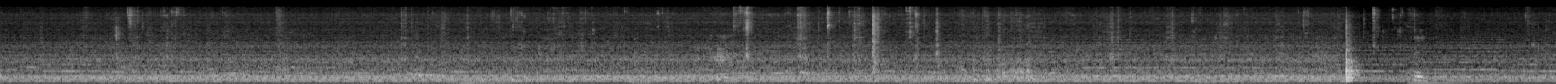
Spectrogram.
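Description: Mouth sounds of chewing crispy fried grasshoppers, with a few sharp crunchy clicks a little after halfway and a louder click near the end, over a steady low hum.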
